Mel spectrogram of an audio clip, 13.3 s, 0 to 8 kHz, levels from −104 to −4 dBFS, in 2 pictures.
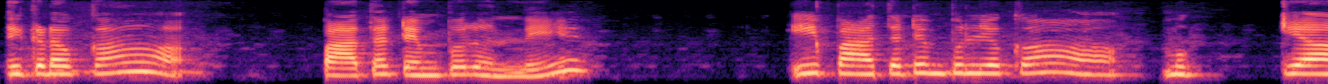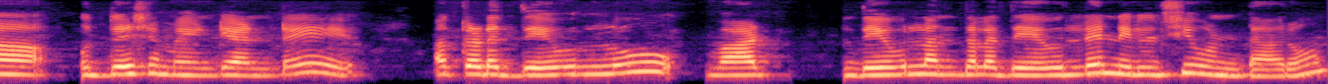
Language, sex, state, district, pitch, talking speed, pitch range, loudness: Telugu, female, Telangana, Karimnagar, 245 Hz, 90 wpm, 225-270 Hz, -17 LUFS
